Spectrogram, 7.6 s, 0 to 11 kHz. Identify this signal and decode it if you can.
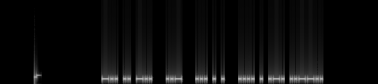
Morse code, heard as a keyed tone, about 28 wpm, 700 Hz. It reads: DID U SEE HER?
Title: Sentences from Top 100 Words and Abbreviations 28wpm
